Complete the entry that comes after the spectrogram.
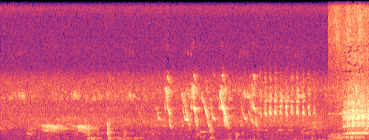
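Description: Birds calling: a few short calls, then a run of quick high chirps and a fast trill of rapid high notes.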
